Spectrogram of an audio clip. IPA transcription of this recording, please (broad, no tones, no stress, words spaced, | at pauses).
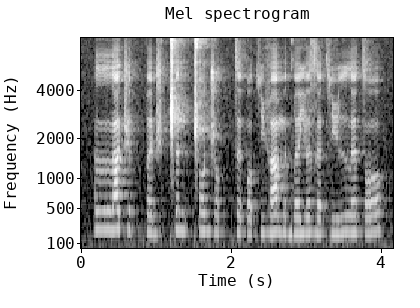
lːat͡ʃə pːɜd͡ʒəǁənə ǁɔd͡ʒɔ tːəʔɔ t͡syvamə ɡwɜjəzɜ t͡sylːɜ tɔ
